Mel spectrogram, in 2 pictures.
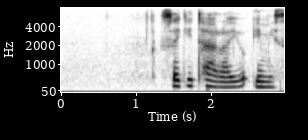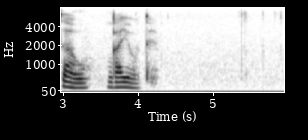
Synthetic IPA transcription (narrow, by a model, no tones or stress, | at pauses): sekʼitʰarajɔimisawɔ | ŋɡʱajɔːtʰɛ̥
